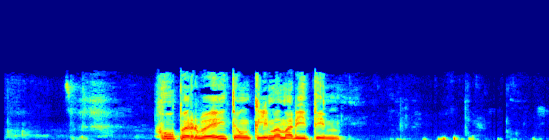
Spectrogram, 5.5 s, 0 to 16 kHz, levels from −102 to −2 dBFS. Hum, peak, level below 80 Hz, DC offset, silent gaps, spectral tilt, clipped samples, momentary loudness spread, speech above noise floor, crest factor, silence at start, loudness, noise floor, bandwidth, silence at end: none; -4 dBFS; -58 dBFS; under 0.1%; none; -5.5 dB/octave; under 0.1%; 22 LU; 46 dB; 16 dB; 1.55 s; -17 LUFS; -62 dBFS; 8 kHz; 1.05 s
